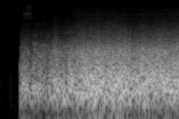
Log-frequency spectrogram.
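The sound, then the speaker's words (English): Wind blows dust across dry paddocks in Charleville, southwest Queensland. A loud, roaring, buffeting rush bursts in abruptly after a moment of silence and then holds steady and dense to the end. “As the wind blows the dust across the paddocks of Charleville in southwest Queensland, there's not much pasture to speak of.”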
